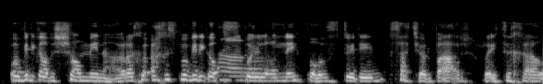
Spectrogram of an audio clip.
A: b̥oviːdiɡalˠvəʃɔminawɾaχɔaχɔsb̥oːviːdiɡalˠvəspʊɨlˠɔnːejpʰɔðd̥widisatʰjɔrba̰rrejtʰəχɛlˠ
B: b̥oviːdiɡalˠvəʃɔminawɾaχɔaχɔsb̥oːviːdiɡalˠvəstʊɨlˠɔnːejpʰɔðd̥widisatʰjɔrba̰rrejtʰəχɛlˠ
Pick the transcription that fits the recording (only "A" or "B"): A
